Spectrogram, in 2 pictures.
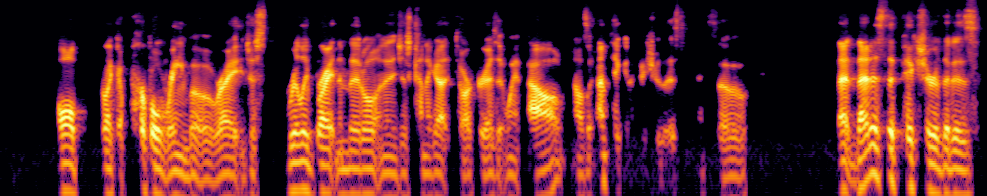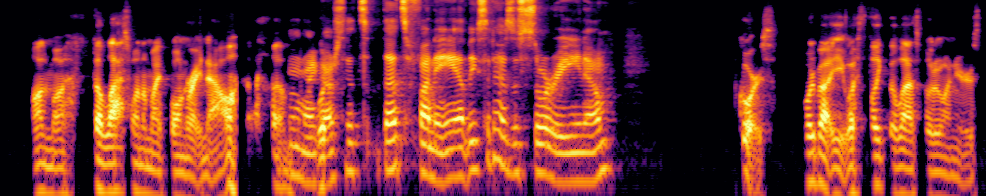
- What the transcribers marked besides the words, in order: other background noise; static; distorted speech; laughing while speaking: "my"; tapping; laughing while speaking: "um"
- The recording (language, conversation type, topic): English, unstructured, What’s the last photo on your phone, and what memory or moment does it capture for you?
- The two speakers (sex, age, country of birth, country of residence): female, 35-39, United States, United States; male, 40-44, United States, United States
